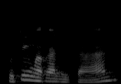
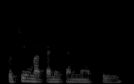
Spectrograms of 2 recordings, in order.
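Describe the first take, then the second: First: There is a pause before the last word. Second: It is said in one phrase without a pause. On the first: The cat ate the fish and then the cat died. "Jadi beda penggalan, beda cara bacanya" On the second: The cat ate a fish that was already dead. "Sama ya"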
